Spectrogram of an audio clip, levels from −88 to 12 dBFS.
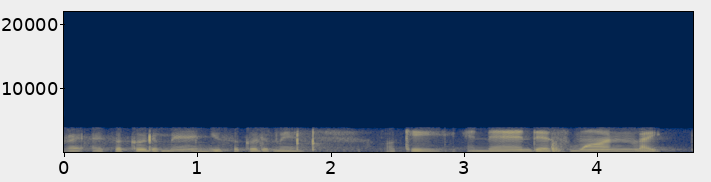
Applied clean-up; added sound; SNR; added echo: none; none; none; none.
